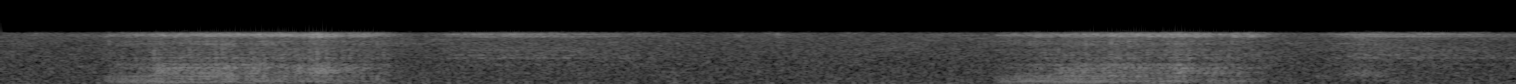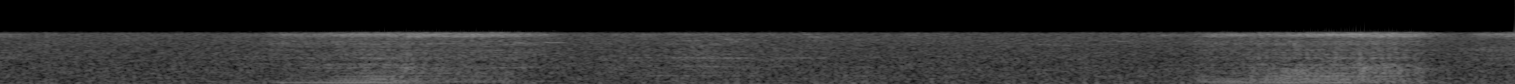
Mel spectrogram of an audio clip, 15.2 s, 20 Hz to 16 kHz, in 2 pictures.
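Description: Loud, rough, low snores on each breath in, about 15 breaths a minute, over steady background noise; typical snoring.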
